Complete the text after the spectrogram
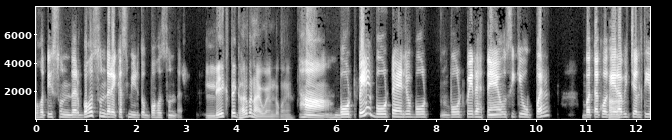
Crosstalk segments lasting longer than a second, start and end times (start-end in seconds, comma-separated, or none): none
